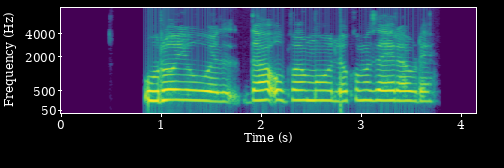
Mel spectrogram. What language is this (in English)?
Pashto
